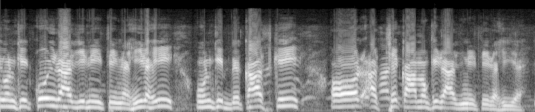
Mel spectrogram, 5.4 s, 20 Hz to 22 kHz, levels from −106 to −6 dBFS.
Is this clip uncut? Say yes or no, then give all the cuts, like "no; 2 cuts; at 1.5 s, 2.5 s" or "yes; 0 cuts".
yes; 0 cuts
